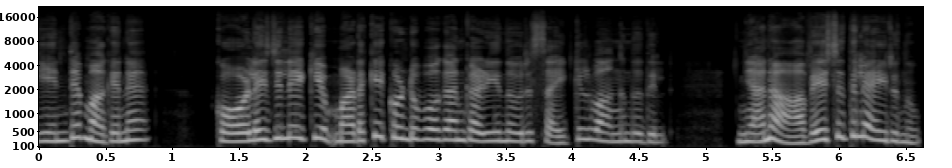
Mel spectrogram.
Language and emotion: Malayalam, happy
